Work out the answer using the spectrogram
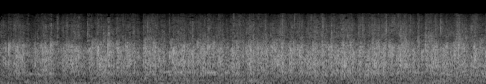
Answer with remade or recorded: recorded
